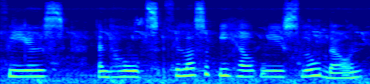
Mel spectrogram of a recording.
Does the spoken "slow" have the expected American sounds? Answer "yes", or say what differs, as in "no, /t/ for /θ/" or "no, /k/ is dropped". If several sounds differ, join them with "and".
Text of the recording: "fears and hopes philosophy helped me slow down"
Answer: yes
